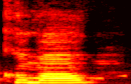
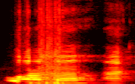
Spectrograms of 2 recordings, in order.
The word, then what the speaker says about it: Cuomo: Kumo. Is that his name? Is that how you pronounce it? Cuomo.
